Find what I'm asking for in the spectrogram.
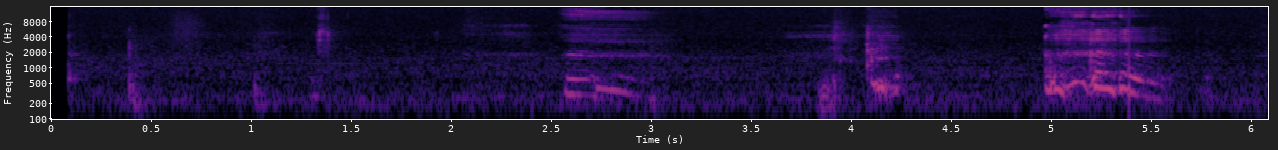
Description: My son had the hiccups and found them hilarious !!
